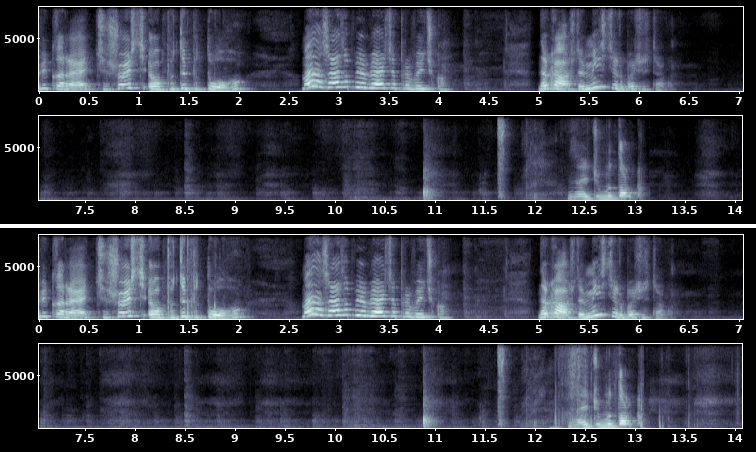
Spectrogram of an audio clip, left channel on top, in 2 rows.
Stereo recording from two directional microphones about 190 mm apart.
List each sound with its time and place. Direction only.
0.0 s speech: 5° left (ahead or behind)
1.4 s a woman's voice: centre (ahead or behind)
11.6 s a sound: 10° left (ahead or behind)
